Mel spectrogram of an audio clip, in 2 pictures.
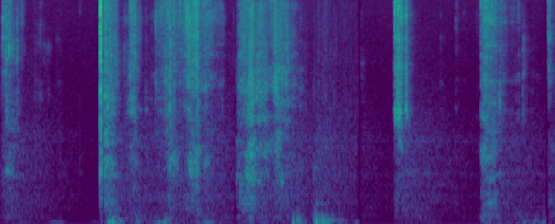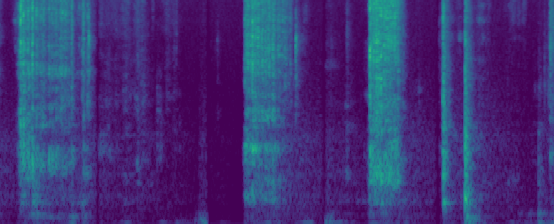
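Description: A plastic mailer bag and then a cardboard box being cut open with a box cutter and pulled apart by hand: a series of short crinkling, scraping and tearing sounds with brief gaps between them.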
